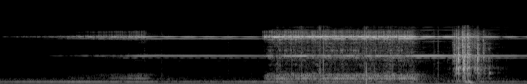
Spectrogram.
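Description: An old-fashioned telephone bell rings in a loud, rattling burst against a steady low hum, briefly clattering before cutting off, with no voices present.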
